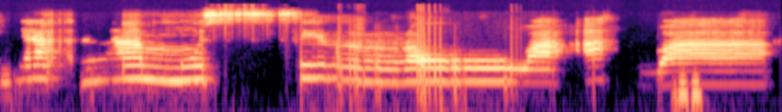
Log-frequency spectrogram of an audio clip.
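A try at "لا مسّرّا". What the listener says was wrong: Jangan ro wah. Ro-nya pendek, wanya juga pendek. Siro wa siro saja. Siro tasdidnya ro bukan waw.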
